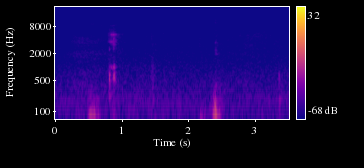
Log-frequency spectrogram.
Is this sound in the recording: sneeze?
yes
